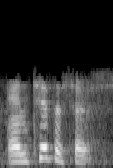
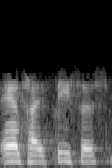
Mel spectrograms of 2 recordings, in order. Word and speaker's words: antithesis: So the next one is antithesis. Some pronounce it antithesis, but I'm of the opinion that antithesis is the best way of pronouncing it.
